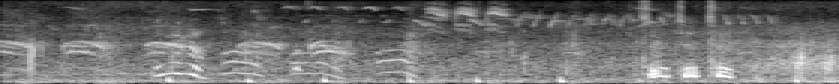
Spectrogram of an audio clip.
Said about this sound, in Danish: Det er en musvit, som er i gang med noget familiepleje der.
